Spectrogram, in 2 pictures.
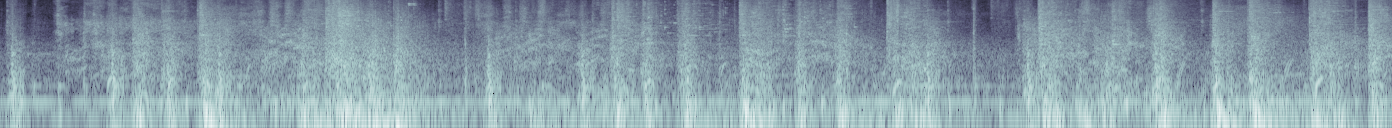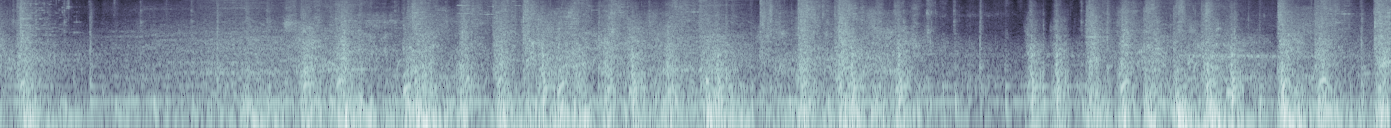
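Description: Sword slashes and magic blasts whoosh and crack in quick bursts.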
